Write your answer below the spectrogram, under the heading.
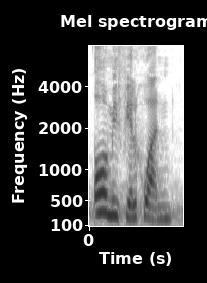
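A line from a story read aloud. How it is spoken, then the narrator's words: King exclaiming. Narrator (Spanish): exclamó el rey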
